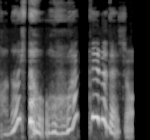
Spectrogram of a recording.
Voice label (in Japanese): mob 女子 台詞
